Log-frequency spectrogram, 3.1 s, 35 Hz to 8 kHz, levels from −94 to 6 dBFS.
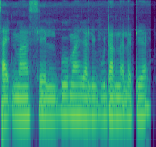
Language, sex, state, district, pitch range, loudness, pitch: Wancho, male, Arunachal Pradesh, Longding, 110-115 Hz, -22 LUFS, 110 Hz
